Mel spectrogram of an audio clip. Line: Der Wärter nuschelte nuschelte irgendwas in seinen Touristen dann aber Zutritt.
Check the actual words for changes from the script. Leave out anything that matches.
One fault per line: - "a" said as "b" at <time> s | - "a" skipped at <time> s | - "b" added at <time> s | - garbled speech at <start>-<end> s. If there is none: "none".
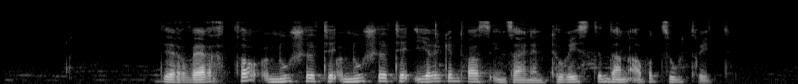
none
